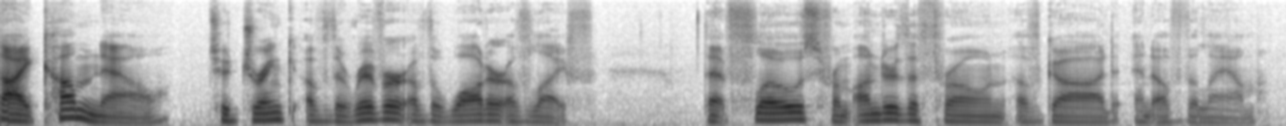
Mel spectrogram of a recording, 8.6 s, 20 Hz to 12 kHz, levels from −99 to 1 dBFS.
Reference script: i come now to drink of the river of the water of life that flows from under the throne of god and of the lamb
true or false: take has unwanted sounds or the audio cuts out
false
